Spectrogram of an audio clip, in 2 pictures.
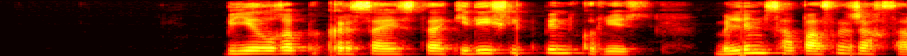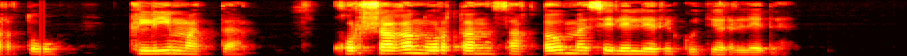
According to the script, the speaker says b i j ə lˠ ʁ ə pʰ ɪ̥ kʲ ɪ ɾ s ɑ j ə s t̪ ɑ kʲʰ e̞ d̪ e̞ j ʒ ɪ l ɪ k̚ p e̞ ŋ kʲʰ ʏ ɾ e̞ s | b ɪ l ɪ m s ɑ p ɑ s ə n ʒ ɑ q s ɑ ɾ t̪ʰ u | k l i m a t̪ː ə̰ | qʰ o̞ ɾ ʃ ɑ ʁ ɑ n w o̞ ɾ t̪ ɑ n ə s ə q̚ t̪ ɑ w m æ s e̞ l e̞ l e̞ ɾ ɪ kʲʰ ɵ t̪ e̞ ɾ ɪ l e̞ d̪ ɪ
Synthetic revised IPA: b i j ə lˠ ʁ ə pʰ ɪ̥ kʲ ɪ ɾ s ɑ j ə s t̪ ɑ kʲʰ e̞ d̪ e̞ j ʃ ɪ l ɪ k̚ p e̞ ŋ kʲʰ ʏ ɾ e̞ s | b ɪ l ɪ m s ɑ p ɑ s ə n ʒ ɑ q s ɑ ɾ t̪ u | k l i m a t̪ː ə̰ | qʰ o̞ ɾ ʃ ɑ ʁ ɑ n w o̞ ɾ t̪ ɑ n ə s ɑ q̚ t̪ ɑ w m æ s e̞ l e̞ l e̞ ɾ ɪ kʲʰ ɵ t̪ e̞ ɾ ɪ l e̞ d̪ ɪ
